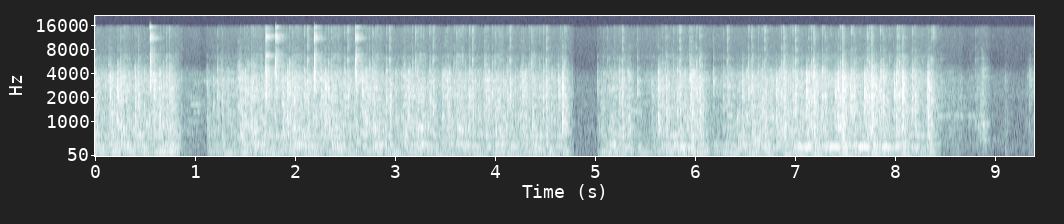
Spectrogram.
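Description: An Usha Dream Stitch sewing machine stitches fabric in steady, fast mechanical runs, pausing briefly twice before carrying on, close and moderately loud with no talking.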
